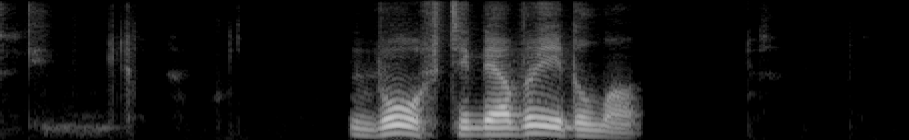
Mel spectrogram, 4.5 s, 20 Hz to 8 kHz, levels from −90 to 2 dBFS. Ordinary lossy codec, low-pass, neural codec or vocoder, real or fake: none; none; codec, 16 kHz, 0.5 kbps, FunCodec, trained on Chinese and English, 25 frames a second; fake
